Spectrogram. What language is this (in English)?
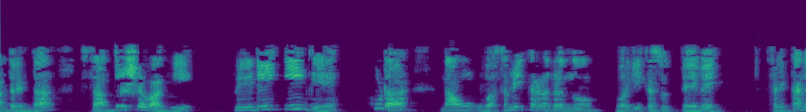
Kannada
